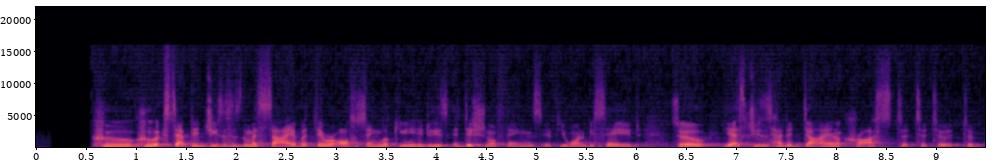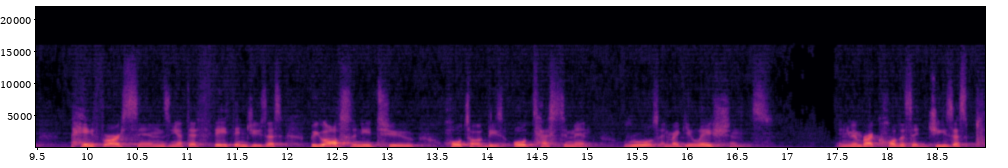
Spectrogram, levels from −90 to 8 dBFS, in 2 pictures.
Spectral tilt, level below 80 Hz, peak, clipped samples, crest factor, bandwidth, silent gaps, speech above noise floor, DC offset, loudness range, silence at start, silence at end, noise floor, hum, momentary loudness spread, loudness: -6 dB/octave; -60 dBFS; -8 dBFS; under 0.1%; 22 dB; 16 kHz; none; 47 dB; under 0.1%; 4 LU; 0.55 s; 0 s; -76 dBFS; none; 12 LU; -29 LUFS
